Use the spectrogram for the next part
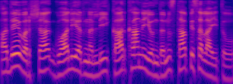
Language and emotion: Kannada, neutral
